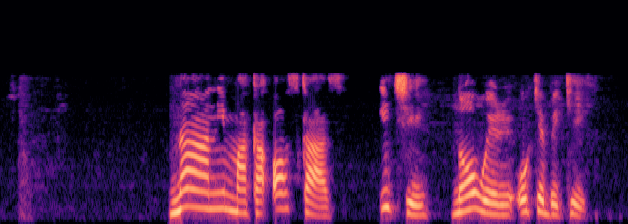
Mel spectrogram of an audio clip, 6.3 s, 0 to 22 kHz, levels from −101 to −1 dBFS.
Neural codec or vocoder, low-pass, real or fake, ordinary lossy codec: none; 5.4 kHz; real; none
